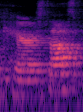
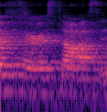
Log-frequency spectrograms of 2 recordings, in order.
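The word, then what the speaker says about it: Kérastase: And I mean, I'm very partial to Kerastase products.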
